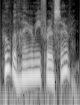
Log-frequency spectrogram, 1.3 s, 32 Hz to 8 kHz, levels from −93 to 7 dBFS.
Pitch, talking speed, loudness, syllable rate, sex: 150 Hz, 315 wpm, -14 LUFS, 6.1 syllables/s, male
